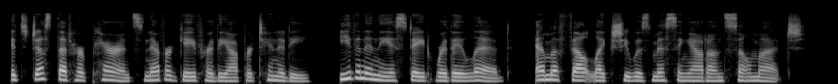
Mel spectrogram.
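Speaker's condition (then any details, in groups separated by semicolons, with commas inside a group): No condition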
